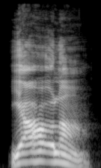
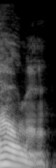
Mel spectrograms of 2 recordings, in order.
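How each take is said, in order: First: Loud, raised call to halt. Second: Said in the usual way. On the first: Retold or imitated. Actress halting the crew, calling out. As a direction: pitch it up and out to a group.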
